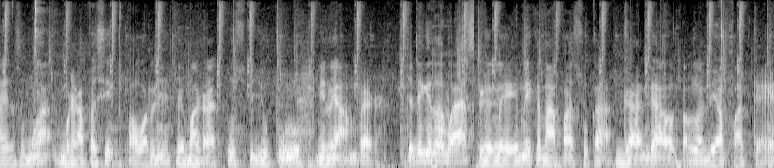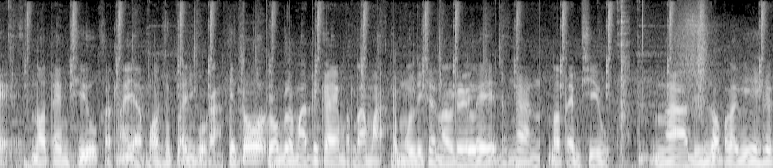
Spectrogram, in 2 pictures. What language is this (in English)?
Indonesian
